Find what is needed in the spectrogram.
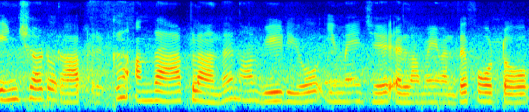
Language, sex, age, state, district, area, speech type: Tamil, female, 18-30, Tamil Nadu, Perambalur, rural, spontaneous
